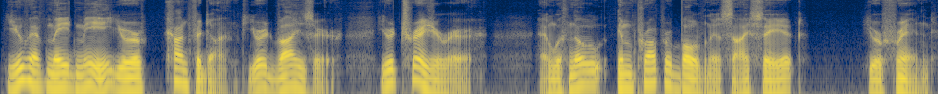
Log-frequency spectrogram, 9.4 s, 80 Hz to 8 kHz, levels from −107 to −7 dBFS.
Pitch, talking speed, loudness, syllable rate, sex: 100 Hz, 130 wpm, -18 LUFS, 4.0 syllables/s, male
